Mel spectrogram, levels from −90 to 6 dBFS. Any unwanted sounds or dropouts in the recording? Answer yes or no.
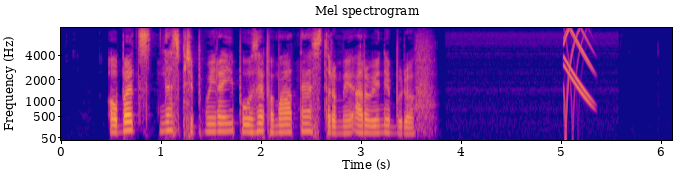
yes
